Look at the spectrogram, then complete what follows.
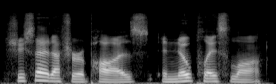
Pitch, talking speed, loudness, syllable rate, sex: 130 Hz, 195 wpm, -18 LUFS, 4.8 syllables/s, male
